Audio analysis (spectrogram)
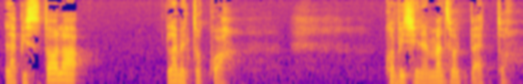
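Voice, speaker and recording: An actress playing a small, earnest, easily flustered young wartime partisan courier, telling her story in an intimate, expressive radio drama monologue. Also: low-pitched, unhurried. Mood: hushed, confiding.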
